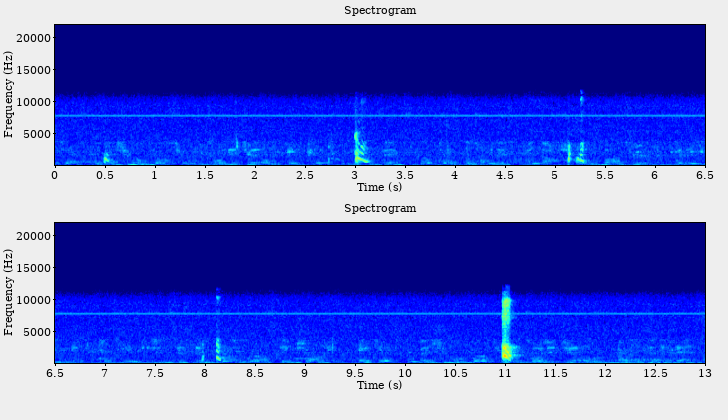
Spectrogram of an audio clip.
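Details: Hiccups; sharp, brief hiccup sounds recurring irregularly, about five over thirteen seconds, in a quiet room.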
